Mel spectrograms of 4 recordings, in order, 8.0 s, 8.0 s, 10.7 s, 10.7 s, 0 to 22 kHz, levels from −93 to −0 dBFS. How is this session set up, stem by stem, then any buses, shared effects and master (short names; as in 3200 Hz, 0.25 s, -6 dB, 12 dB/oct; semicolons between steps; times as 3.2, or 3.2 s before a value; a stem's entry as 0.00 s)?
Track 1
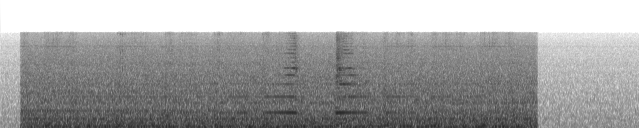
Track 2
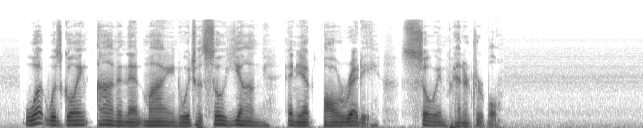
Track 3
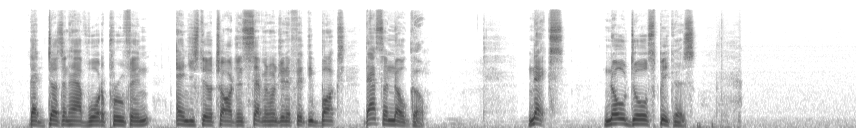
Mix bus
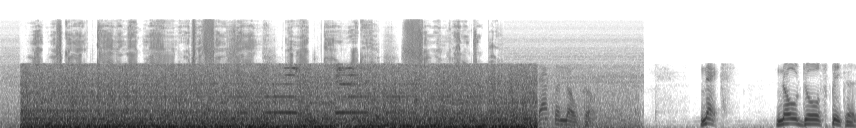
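+2.5 dB, 0.00 s, bus A, no send, dry
+0.5 dB, 0.00 s, no bus, no send, spectral compressor 4:1
-2.0 dB, 2.15 s, bus A, no send, dry
bus A: 0.0 dB, brick-wall FIR low-pass 2800 Hz; limiter -13 dBFS, peak gain reduction 9 dB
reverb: off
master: tilt -2 dB/oct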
